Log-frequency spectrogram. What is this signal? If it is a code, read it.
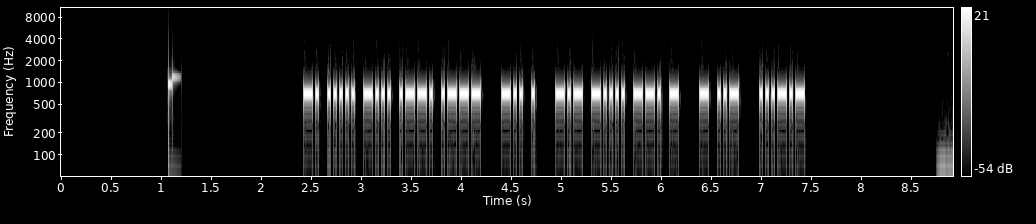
Morse code, heard as a keyed tone, about 40 wpm, 700 Hz. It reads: N5BPJ DE K6GT TU <SK>
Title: K1USN SST QSO Practice 40wpm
